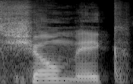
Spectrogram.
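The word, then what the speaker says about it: Shoumik: ac uh this is sumik right how do you say your name it's show make but uh it's easier to pronounce um yeah um yeah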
